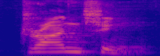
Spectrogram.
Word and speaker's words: tranche: ट्रेंचे नहीं है वो, ट्रेंचे नहीं होता, ट्रांचे होता है, ठीक है।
